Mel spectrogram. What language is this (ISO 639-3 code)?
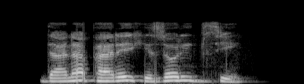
ckb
